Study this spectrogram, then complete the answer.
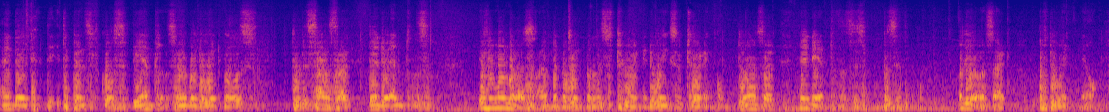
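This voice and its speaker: Audible room echo and noticeable background noise surround the voice. It belongs to a man at medium pitch with ordinary pitch variation. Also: moderate pace. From Netherlands. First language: Dutch. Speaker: tour guide. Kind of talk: guided tour commentary. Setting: on a coach.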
